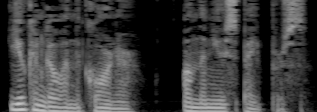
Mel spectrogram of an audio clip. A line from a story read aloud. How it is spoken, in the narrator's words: said Rosa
